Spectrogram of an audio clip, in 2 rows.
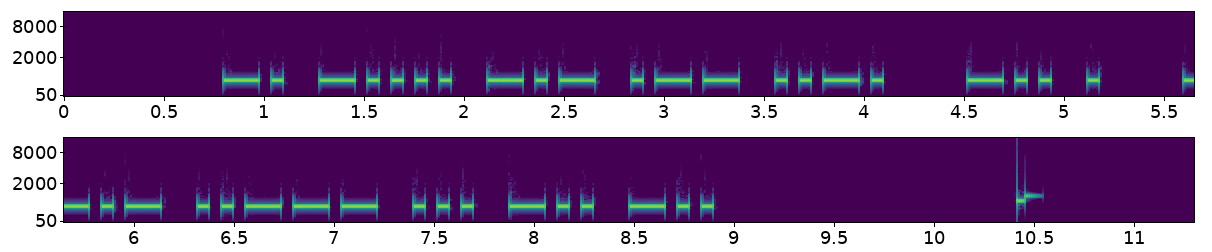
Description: Morse code, heard as a keyed tone, about 20 wpm, 700 Hz. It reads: N6KWF DE K2SDD
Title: USA Callsign DE Callsign - 5 Characters - 20wpm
